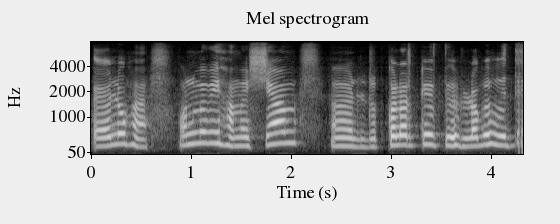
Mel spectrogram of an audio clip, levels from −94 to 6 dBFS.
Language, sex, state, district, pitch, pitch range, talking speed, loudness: Hindi, female, Madhya Pradesh, Dhar, 245 Hz, 225-275 Hz, 180 wpm, -19 LUFS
